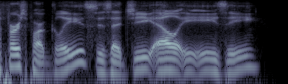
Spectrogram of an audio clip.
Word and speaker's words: Gliese: Is that Gleez? It's spelled Gliese.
